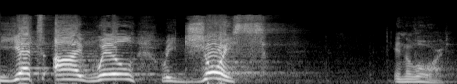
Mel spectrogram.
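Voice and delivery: slow solemn reading of the verse; solemn scripture reading. Acted. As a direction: proclaim it slowly like scripture.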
